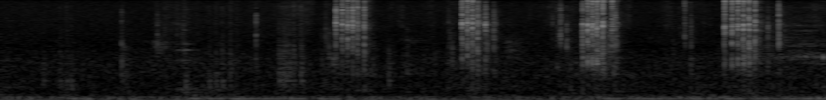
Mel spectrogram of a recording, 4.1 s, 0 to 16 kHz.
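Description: A hand ratchet running down valve cover bolts on a 2002 Mazda Millenia engine, with quiet clicking and four louder bursts of rapid ratcheting close by over low background hum.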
